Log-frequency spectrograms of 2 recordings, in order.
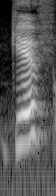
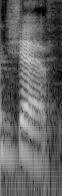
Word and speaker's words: GIF: maroon means come on GIF or GIF apparently I've been saying it wrong I always say it with the G but apparently it's good to know that it's supposed to be with AJ and it was pretty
